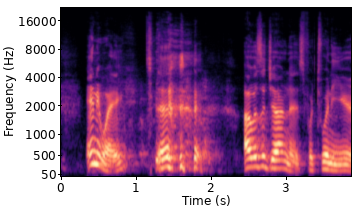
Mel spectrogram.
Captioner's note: laughs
